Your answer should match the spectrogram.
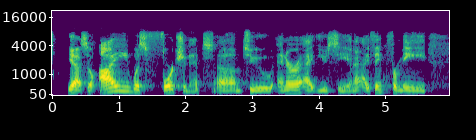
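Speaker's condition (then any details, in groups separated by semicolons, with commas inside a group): No condition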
